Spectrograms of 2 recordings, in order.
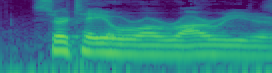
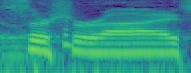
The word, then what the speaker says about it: certiorari: Certiorari. – Certiorari.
